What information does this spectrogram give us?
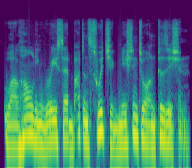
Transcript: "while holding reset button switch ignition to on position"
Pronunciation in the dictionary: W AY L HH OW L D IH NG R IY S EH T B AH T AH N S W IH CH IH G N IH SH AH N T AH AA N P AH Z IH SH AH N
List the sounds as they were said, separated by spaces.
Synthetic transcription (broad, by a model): W AY L HH OW L D IH NG R IY S EH T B AH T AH N S W IH CH IH G N IH SH AH N T AH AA N P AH Z IH SH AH N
